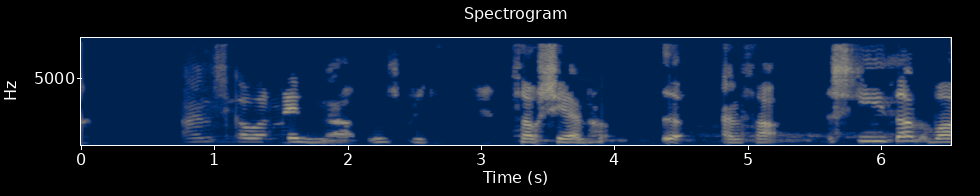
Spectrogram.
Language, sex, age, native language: Icelandic, male, 60-69, Icelandic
